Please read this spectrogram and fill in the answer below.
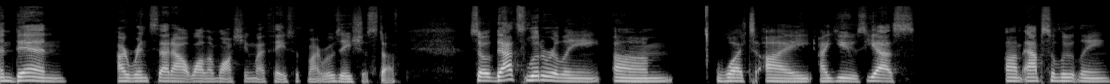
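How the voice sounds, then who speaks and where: A woman with a New York accent speaks at a fairly slow pace in a very deep, low voice, with fairly even intonation and long, frequent pauses. The recording is very clean, with a silent background. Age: 50s. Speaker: podcast host. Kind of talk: livestream Bible teaching with chat; casual chat. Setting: live stream from home, using a laptop.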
